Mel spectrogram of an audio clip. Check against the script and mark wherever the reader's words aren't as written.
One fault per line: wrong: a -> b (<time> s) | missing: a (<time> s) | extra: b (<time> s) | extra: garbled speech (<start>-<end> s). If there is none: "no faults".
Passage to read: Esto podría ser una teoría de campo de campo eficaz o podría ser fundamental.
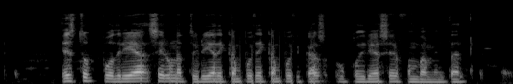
no faults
